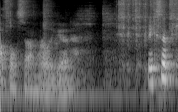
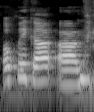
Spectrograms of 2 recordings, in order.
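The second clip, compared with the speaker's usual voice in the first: usual speaking voice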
